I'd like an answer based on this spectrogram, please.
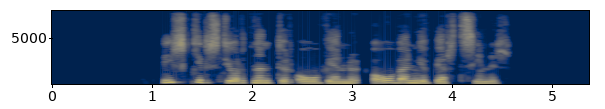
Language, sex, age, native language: Icelandic, female, 30-39, Icelandic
